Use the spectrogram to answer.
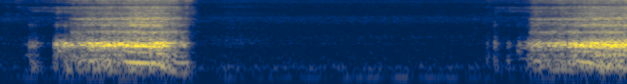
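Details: Father snoring: two loud, rough snoring breaths with a quiet pause between them; ordinary snoring.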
